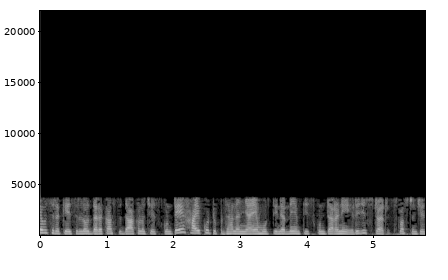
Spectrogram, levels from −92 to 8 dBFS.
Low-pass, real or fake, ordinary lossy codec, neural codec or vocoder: 3.6 kHz; real; none; none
